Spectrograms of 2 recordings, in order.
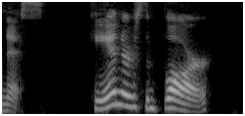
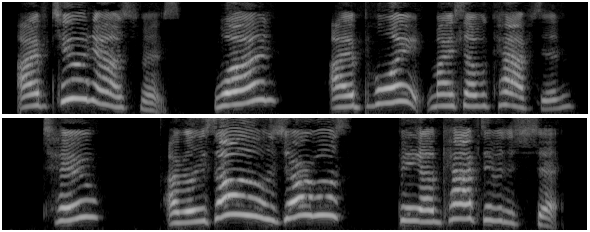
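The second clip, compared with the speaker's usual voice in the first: sloppy, slurred, pitched-up speech; 7 semitones higher than usual. Reading a story aloud, the counselor announcing over the ship's comm: slurred voice. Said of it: "the slurred voice of Counselor Deanna Troi".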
